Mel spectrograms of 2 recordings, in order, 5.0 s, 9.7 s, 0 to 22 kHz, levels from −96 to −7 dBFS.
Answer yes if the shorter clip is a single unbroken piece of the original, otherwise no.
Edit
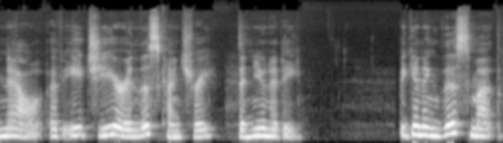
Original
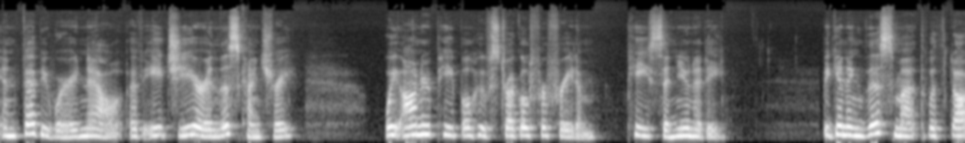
no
